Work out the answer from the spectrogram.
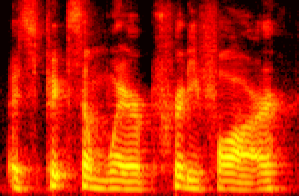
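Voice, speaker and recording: A man's voice: medium pitch, unhurried. A man taking part in a tabletop game as a player, easygoing and chatty. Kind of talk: casual tabletop game play.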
